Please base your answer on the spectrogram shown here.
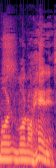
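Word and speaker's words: μονογενής: Esa palabra unigénito, dijiste que, ¿cómo lo pronuncias en griego? ¿Monogenes? Monogenes.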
